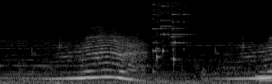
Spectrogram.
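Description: Deep, sweeping whale calls from the underwater video game Beyond Blue rise and bend over a low ocean hum, with a second call starting toward the end.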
